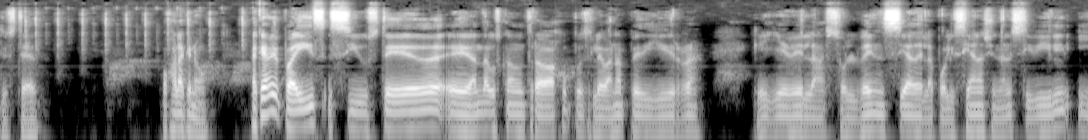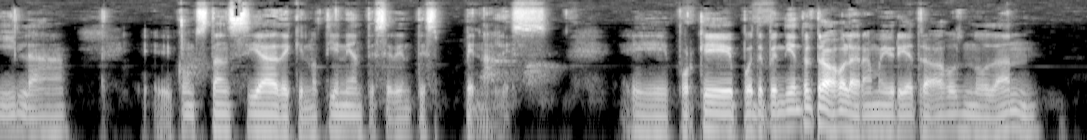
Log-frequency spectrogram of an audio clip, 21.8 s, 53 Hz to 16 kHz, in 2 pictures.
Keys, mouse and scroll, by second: 1.4 ctrl+z, 4.4-7.2 drag, 7.5 middle click, 8.4 middle click, 9.2 middle click, 9.9 middle click, 11.1-12.2 middle drag, 12.3 middle click, 13.9 ctrl+click, 14.3-20.2 ctrl+drag, 20.2 click, 21.3-21.7 drag.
